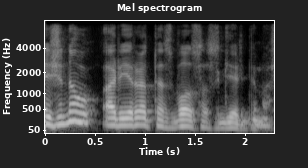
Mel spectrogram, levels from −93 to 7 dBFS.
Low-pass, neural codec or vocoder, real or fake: 7.2 kHz; codec, 16 kHz, 4 kbps, X-Codec, HuBERT features, trained on balanced general audio; fake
